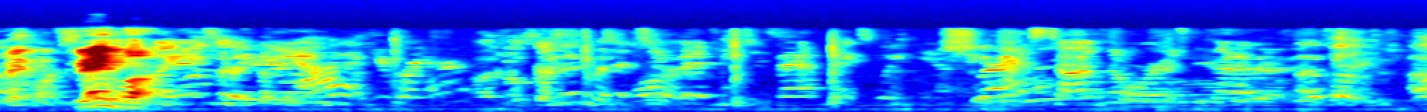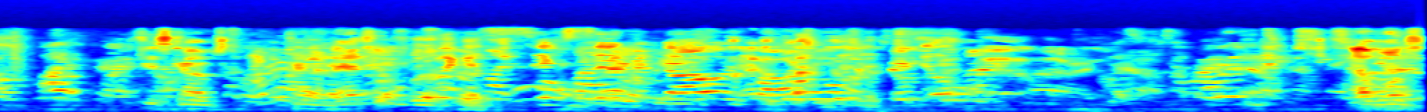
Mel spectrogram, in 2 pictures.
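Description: A second man talks and laughs nearby.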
